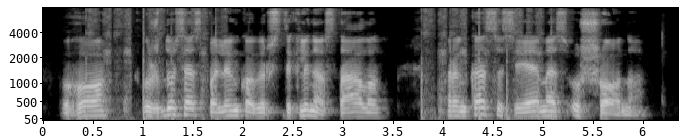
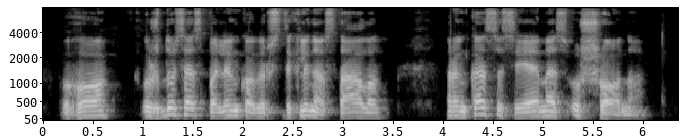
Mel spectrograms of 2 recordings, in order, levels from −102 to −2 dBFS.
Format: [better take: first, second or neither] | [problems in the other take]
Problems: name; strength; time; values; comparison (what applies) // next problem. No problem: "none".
second | background sound (Writing); 18 dB below the speech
